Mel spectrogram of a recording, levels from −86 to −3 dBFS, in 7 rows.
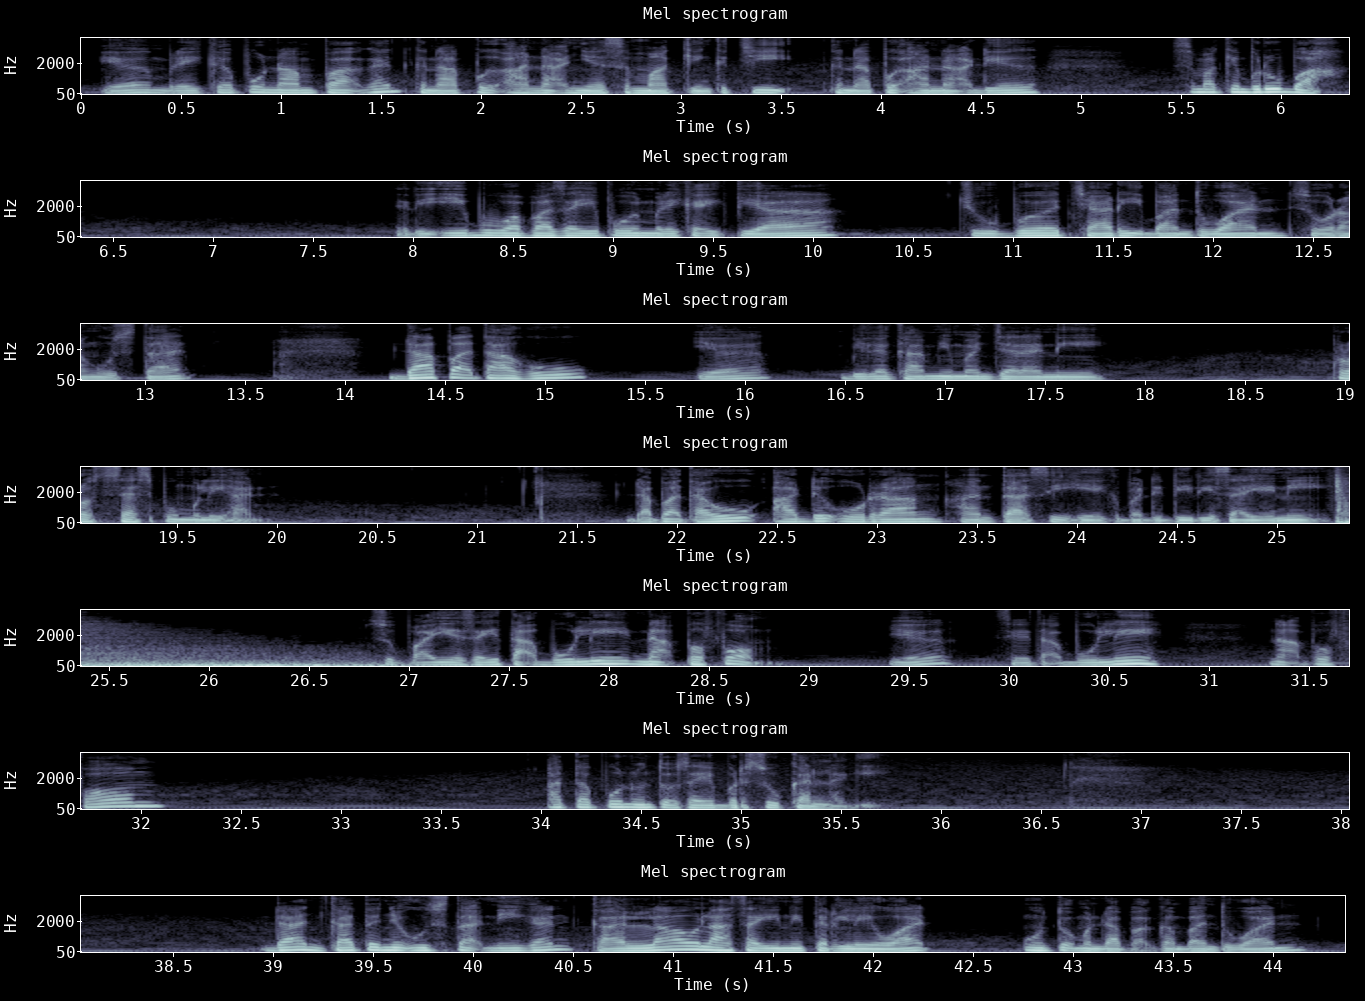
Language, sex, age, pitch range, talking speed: Malay, male, 20-39, 100-125 Hz, 100 wpm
